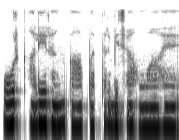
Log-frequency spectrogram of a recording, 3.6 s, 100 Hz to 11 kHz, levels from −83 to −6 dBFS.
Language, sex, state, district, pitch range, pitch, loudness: Hindi, female, Uttar Pradesh, Saharanpur, 155-170 Hz, 160 Hz, -16 LUFS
